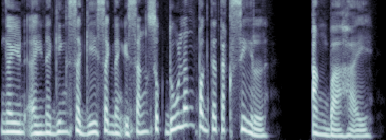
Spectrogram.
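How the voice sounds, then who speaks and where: A woman reading a scripted first-person dramatic story in a sorrowful, deliberate manner. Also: fairly low pitch, expressive, no room sound, studio quality. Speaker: story narrator.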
